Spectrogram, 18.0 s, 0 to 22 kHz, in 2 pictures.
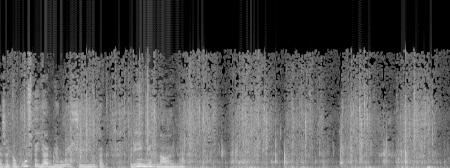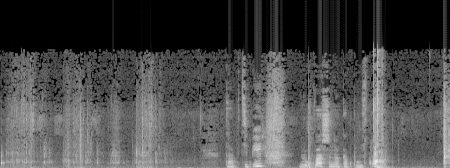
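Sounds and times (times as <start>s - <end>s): cabbage crunching and rustling: 0.0s - 12.6s
sharp crackles: 0.0s - 13.2s.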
